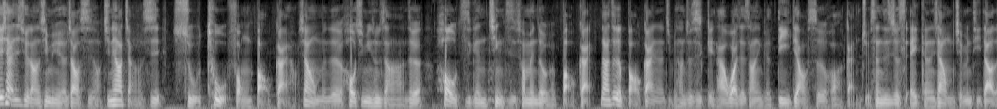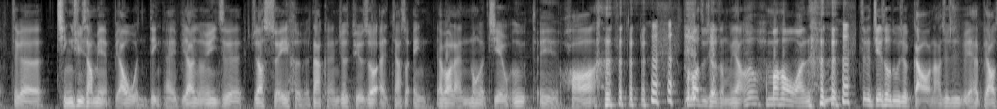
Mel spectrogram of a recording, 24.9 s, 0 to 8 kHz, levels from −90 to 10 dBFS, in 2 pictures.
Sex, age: male, 20-39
